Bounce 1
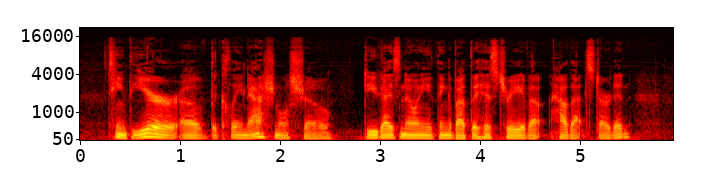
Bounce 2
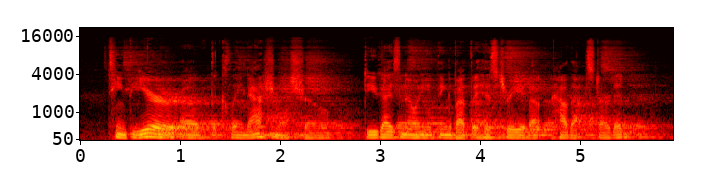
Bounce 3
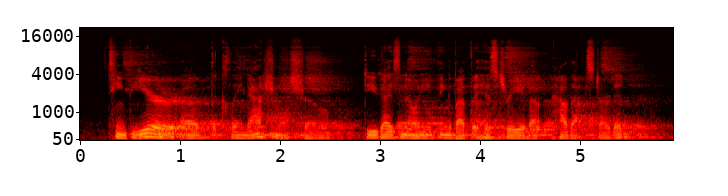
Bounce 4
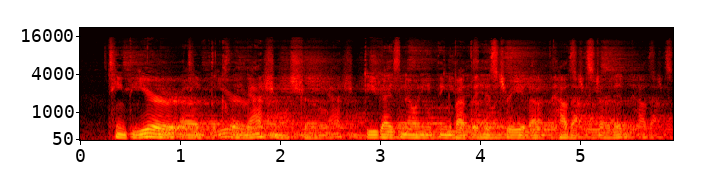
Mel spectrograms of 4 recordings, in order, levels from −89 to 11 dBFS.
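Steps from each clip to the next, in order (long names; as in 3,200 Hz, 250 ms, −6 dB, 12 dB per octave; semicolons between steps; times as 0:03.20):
dense smooth reverb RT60 1.3 s, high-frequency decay 0.85×, pre-delay 120 ms, DRR 6.5 dB; level −7 dB
parametric band 1,900 Hz −9 dB 0.53 octaves; level −6 dB
repeating echo 787 ms, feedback 28%, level −9 dB; level +6.5 dB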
